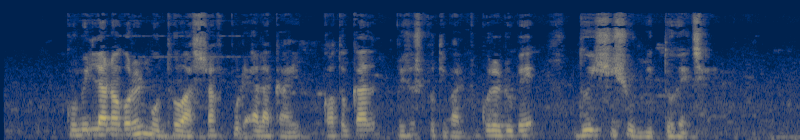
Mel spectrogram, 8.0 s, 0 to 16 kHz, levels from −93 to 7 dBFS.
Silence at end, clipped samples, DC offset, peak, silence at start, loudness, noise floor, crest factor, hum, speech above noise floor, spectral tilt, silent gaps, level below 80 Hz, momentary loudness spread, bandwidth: 0 s; under 0.1%; under 0.1%; -8 dBFS; 0.65 s; -30 LUFS; -60 dBFS; 22 dB; none; 31 dB; -4 dB/octave; none; -56 dBFS; 13 LU; 11.5 kHz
